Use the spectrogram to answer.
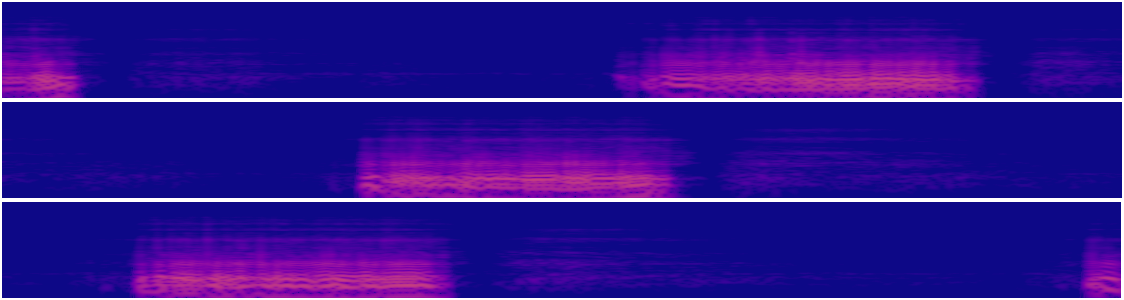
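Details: Loud harsh snores on each breath in with quieter breaths out between them; steady rhythmic snoring.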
